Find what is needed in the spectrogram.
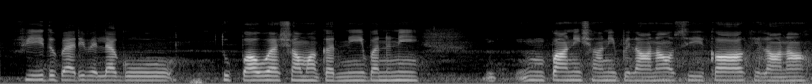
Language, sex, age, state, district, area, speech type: Dogri, female, 30-45, Jammu and Kashmir, Reasi, rural, spontaneous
